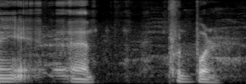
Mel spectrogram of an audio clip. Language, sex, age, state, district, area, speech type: Bodo, male, 45-60, Assam, Kokrajhar, urban, spontaneous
